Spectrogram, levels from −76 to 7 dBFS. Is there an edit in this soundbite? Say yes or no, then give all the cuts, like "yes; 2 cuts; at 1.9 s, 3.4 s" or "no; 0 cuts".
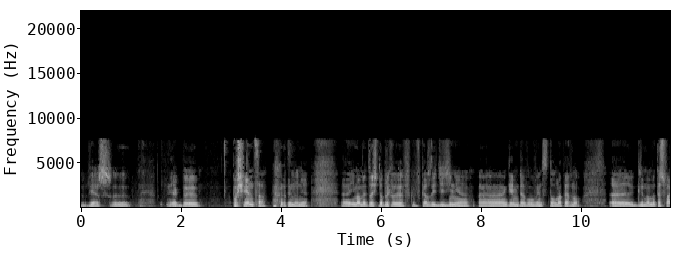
yes; 3 cuts; at 1.6 s, 4.1 s, 6.2 s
